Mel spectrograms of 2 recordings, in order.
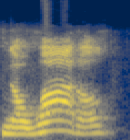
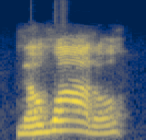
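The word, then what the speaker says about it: Nahuatl: it's pronounced it's pronounced no waddle it is spelled n-a-h-u-a-t-l and it's pronounced no model also means testicles what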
